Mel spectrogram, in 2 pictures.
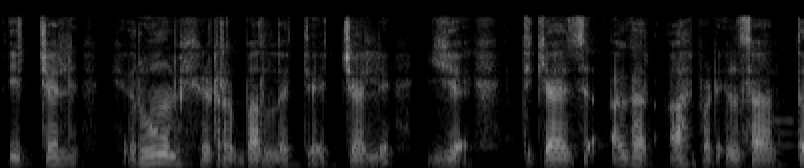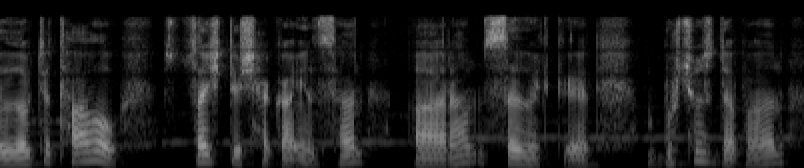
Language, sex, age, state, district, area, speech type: Kashmiri, male, 45-60, Jammu and Kashmir, Baramulla, rural, spontaneous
